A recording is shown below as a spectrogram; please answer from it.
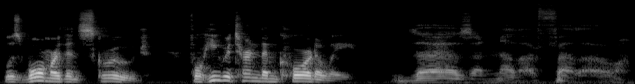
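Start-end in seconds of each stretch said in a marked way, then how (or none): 3.9-6.3 low, slow, hushed grumble; muttered. Acted. Scrooge grumbling about his clerk, muttered. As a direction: grumble under your breath. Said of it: "muttered Scrooge".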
